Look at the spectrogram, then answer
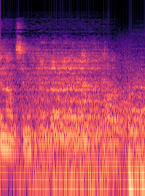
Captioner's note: crowd laughing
